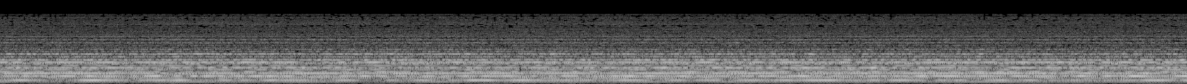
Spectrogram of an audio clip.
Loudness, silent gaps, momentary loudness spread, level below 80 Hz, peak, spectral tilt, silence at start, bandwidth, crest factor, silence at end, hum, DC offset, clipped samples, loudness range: -19 LUFS; none; 2 LU; -54 dBFS; -6 dBFS; -5 dB/octave; 0 s; 11.5 kHz; 12 dB; 0 s; none; under 0.1%; under 0.1%; 1 LU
